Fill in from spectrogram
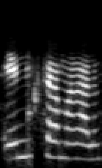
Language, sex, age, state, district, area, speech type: Telugu, female, 30-45, Andhra Pradesh, Srikakulam, urban, conversation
